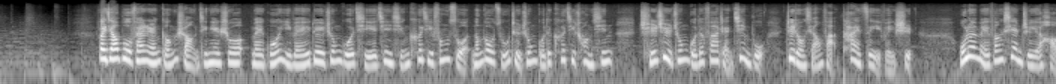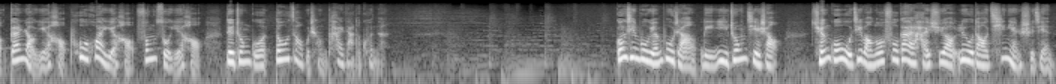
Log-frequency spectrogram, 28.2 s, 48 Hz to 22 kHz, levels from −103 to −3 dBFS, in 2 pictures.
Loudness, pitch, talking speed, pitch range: -16 LUFS, 245 Hz, 245 characters per minute, 205-285 Hz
